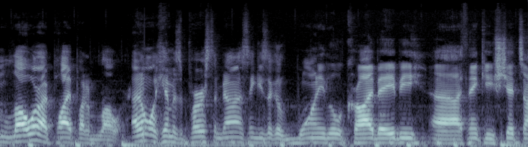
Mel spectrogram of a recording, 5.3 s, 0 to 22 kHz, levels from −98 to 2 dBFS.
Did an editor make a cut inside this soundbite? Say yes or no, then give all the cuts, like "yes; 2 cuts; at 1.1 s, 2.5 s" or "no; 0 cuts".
yes; 1 cut; at 1.3 s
